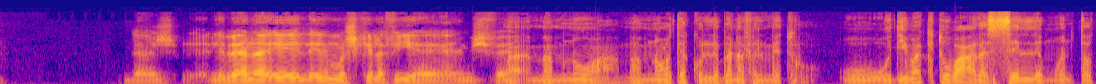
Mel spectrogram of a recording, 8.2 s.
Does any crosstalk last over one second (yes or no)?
no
